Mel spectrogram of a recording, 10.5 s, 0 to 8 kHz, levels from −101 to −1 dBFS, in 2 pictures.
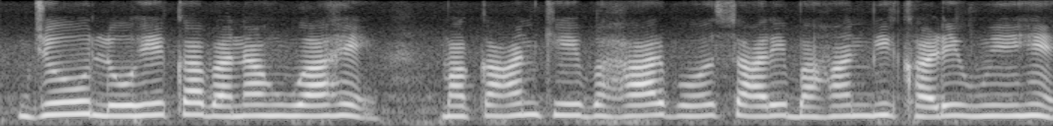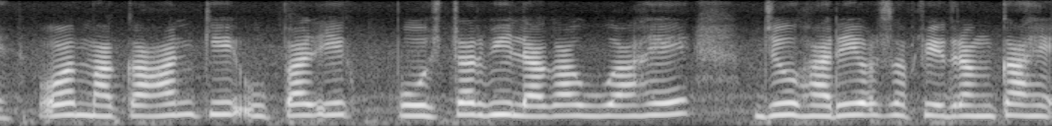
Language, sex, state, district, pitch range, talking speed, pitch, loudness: Hindi, female, Chhattisgarh, Rajnandgaon, 250-270 Hz, 190 wpm, 255 Hz, -18 LUFS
